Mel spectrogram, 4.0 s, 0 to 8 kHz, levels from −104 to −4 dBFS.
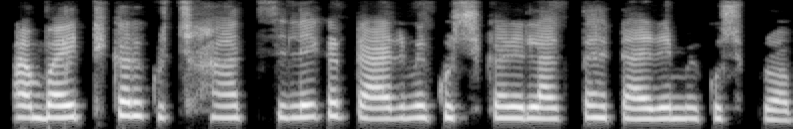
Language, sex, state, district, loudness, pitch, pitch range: Hindi, female, Bihar, Saharsa, -16 LUFS, 270 Hz, 250-275 Hz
